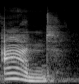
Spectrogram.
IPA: ænd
